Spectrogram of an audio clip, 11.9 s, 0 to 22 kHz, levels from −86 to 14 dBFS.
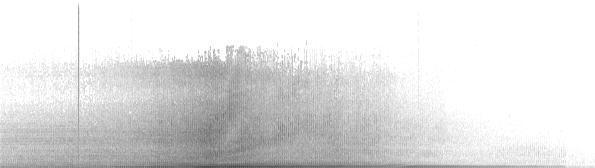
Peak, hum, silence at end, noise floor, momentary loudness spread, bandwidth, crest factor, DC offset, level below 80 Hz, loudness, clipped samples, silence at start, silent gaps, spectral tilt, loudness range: -6 dBFS; none; 2.1 s; -70 dBFS; 23 LU; over 20 kHz; 22 dB; 0.1%; -60 dBFS; -25 LUFS; under 0.1%; 0 s; none; -4 dB/octave; 20 LU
